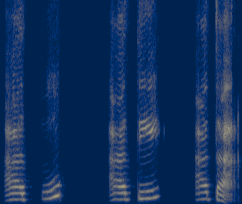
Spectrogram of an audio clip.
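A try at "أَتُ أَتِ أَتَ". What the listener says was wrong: ingat ada akhiran. Ada. Nah, itu mesti hilang. Mesti hilangin ya.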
